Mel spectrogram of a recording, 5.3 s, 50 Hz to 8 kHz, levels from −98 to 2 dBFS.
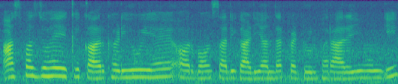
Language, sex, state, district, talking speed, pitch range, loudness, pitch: Hindi, female, Chhattisgarh, Raipur, 205 wpm, 195-225 Hz, -18 LUFS, 205 Hz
